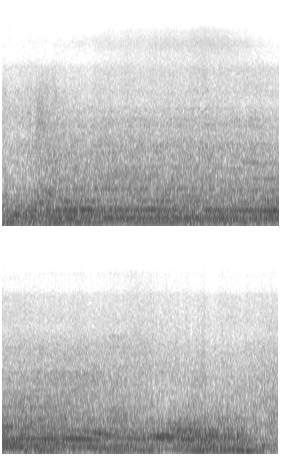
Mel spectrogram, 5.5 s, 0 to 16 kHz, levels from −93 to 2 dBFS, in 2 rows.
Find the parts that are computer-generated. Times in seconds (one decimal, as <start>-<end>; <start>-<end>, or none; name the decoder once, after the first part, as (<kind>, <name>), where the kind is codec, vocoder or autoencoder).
0.9-1.8 (autoencoder, DAC-VAE)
